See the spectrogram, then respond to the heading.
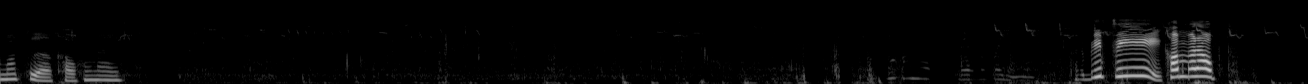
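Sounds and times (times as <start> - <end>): faint small bird chirps: 6.0 - 11.2.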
